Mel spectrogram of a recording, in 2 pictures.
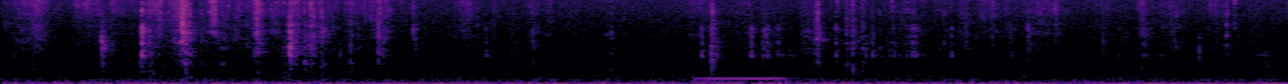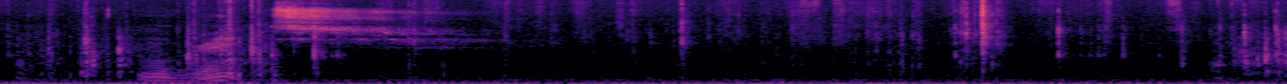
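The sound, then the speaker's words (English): Decks of question cards for a "Than a Fifth Grader?" board game being shuffled: quick, papery clicking and riffling runs in bursts, with a louder sweeping riffle about midway, all at a soft, steady level. “I'm gonna quickly shuffle my decks just to minimize the chance of repeat questions.”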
